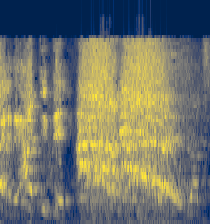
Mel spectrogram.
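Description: A man laughing loudly and shouting. A short burst of voice is followed by a long, strained laughing cry of about a second in the second half.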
